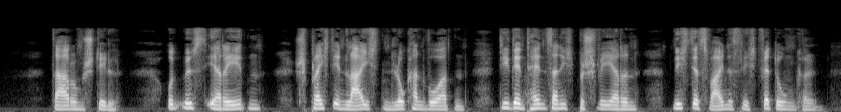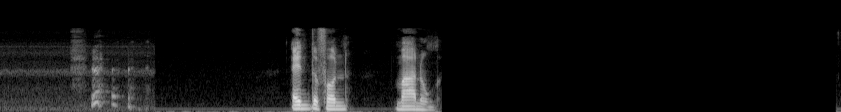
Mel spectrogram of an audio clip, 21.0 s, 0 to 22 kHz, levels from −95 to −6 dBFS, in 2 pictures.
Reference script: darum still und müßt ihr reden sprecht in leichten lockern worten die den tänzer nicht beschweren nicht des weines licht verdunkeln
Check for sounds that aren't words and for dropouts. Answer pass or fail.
fail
